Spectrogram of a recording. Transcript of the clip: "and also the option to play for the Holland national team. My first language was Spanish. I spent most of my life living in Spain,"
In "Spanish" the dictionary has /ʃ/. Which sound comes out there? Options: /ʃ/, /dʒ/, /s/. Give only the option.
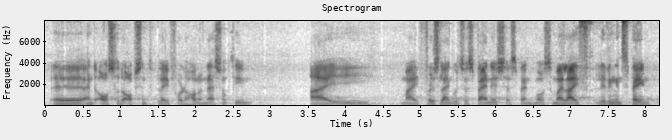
/ʃ/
